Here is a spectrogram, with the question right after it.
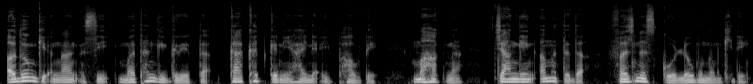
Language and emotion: Manipuri, sad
